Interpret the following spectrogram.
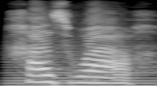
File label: "rasoir", French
